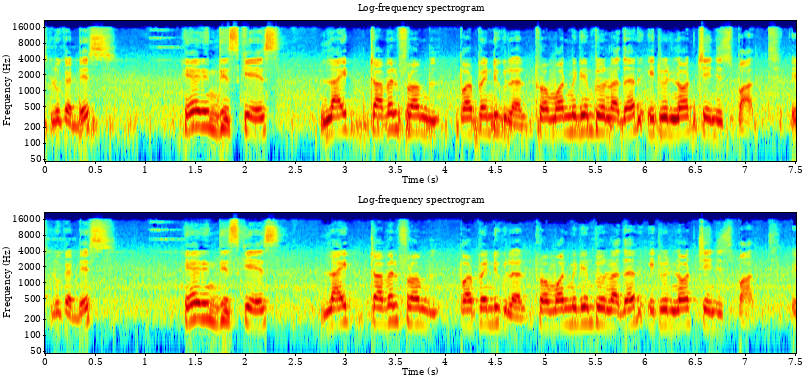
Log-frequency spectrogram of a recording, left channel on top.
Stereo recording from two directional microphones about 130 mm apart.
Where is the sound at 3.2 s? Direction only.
90° left.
